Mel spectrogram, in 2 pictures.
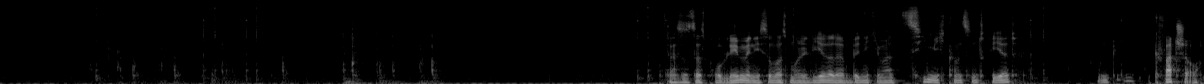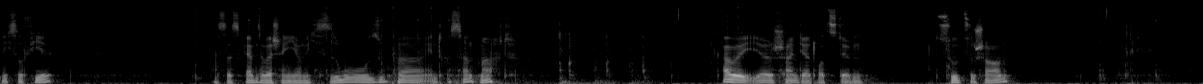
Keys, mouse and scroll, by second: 1.3 Tab, 1.7 Tab, 2.1 right click, 2.5 shift+right click, 3.5 g, 6.7-9.7 middle drag, 10.4 right click, 11.2 scroll up 1, 11.3-14.3 middle drag, 14.6 right click, 15.2 right click, 15.9 right click, 16.3 right click, 16.6 right click, 17.7 g, 21.4 Tab, 21.9-23.3 middle drag, 23.3-23.6 scroll down 3, 23.6-24.0 middle drag.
